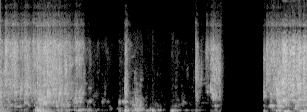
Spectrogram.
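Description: Water gurgling and rushing out of a spun bottle in a swirling vortex while making mead, in bursts separated by brief silences, close and fairly loud.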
